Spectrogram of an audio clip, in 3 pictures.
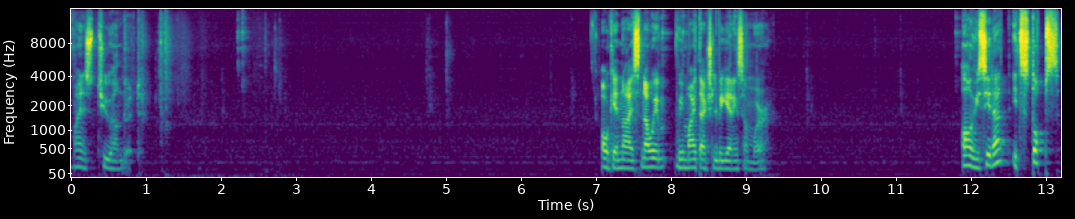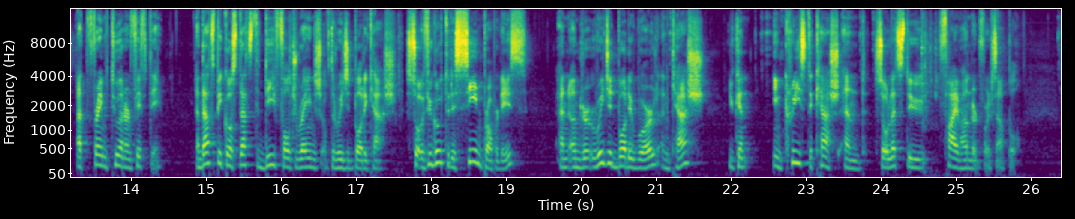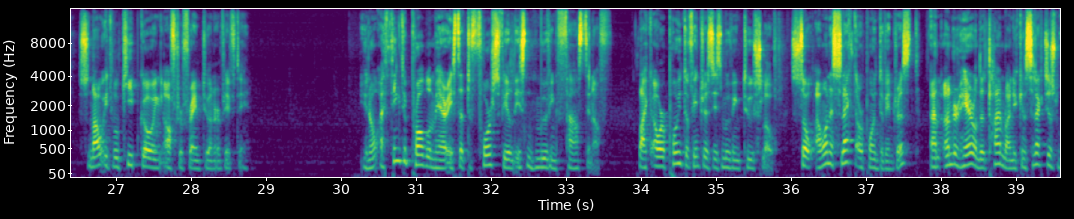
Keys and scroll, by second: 2.5 space, 7.4 space, 8.9 space, 13.0 space, 13.1 space, 17.5 alt+a, 24.7 KP_0, 26.7 space, 30.1 alt+a, 30.1 space, 35.8 space.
